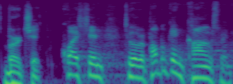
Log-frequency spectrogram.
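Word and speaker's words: Burchett: he mispronounced Tim's name so berett it's burett question to a republican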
